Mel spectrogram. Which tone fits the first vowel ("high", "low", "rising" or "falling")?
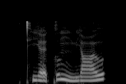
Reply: low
